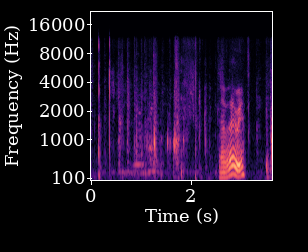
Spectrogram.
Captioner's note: indistinct conversation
